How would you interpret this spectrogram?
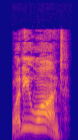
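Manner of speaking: very high, loud panicked cry; terrified shout. Acted. Prisoner hanging in silo shouts up to captor, terrified. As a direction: shout up in fear.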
